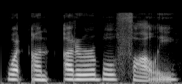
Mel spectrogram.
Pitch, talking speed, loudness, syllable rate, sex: 220 Hz, 100 wpm, -16 LUFS, 5.0 syllables/s, female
